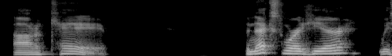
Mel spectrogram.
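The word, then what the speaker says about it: ἀρχή: So that word is pronounced arche, arche.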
